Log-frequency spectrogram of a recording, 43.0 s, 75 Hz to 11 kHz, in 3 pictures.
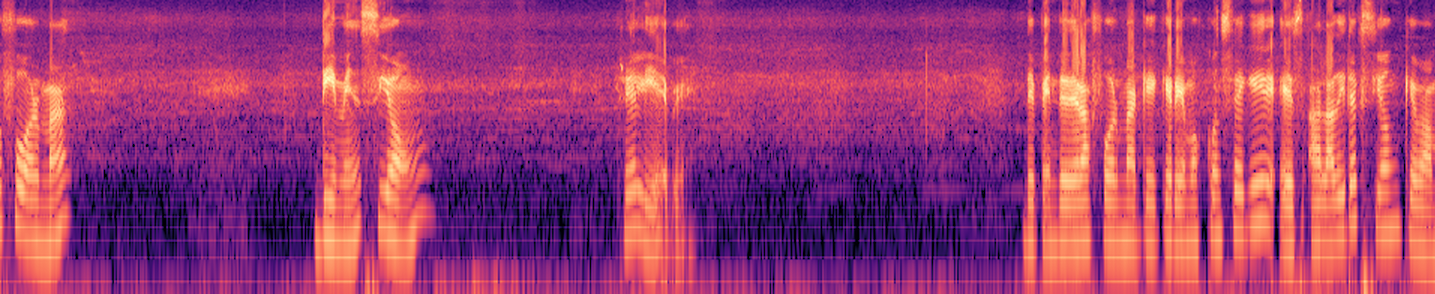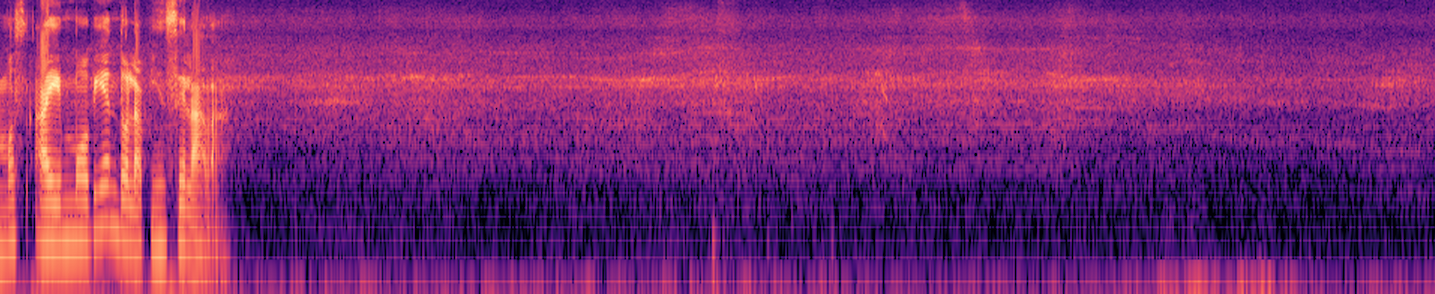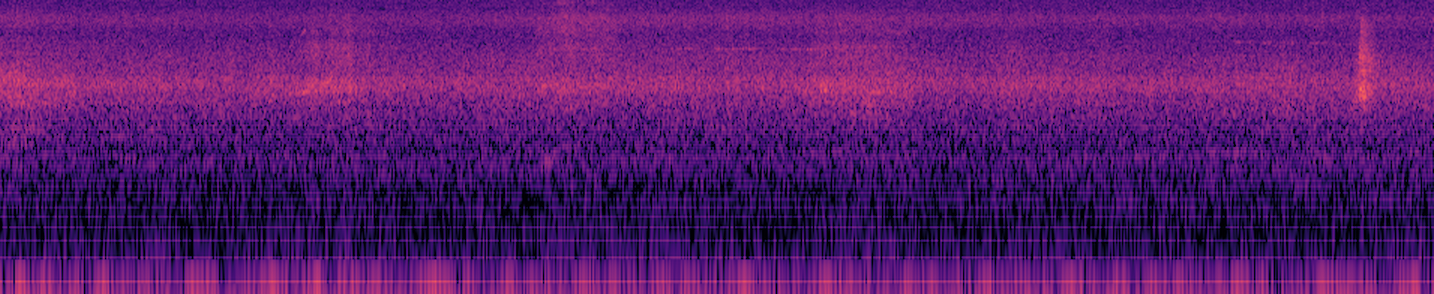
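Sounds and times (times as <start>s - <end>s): low steady hiss: 0.0s - 43.0s.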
